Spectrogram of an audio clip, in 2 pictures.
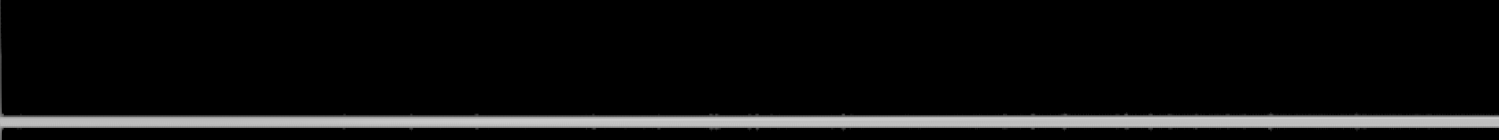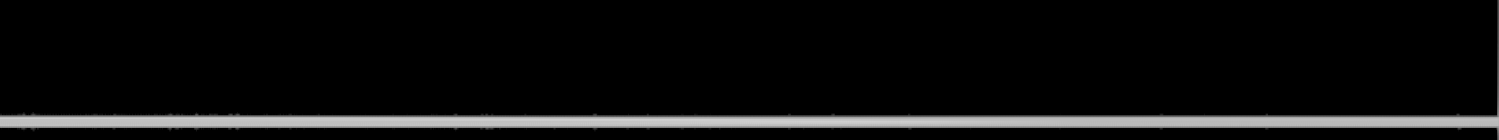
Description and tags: the sample is created out of an image from a place in vienna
